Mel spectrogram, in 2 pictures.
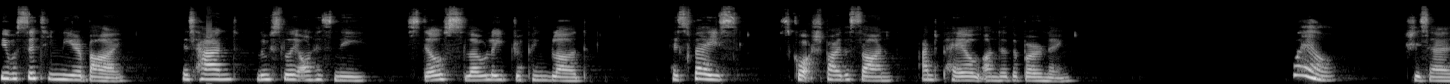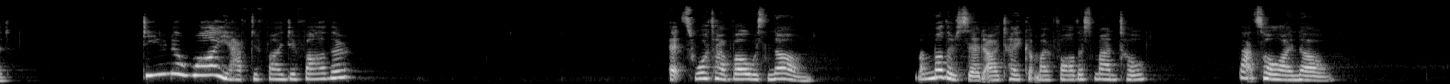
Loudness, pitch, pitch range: -18 LUFS, 215 Hz, 180-240 Hz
